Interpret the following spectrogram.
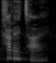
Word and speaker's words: Karetai: Karetai is because of the ate, karetai, the phonetic sound.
